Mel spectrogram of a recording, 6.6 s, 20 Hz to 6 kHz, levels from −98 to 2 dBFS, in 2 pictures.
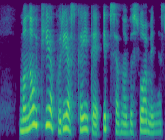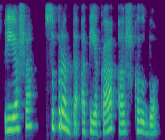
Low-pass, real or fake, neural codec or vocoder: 5.4 kHz; real; none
